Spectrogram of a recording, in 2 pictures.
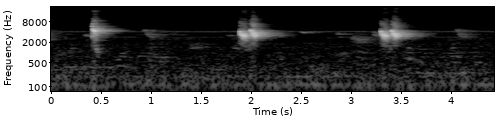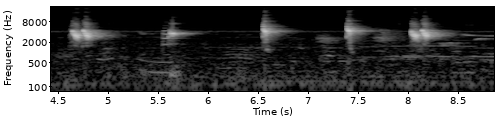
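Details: Sooty-headed bulbul giving lively song: eight crisp chirps, some doubled, spaced one to one and a half seconds apart, over a faint steady high tone.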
